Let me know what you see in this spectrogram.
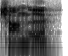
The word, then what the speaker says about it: Chang'e: I looked up the pronunciation of that last night. So it's like Chang'e.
